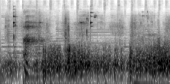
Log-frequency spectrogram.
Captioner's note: wind blowing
